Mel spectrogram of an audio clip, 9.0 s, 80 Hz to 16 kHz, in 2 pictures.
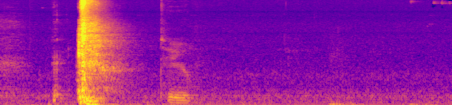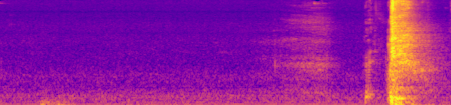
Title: Sneezing Challenge!! 3/10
